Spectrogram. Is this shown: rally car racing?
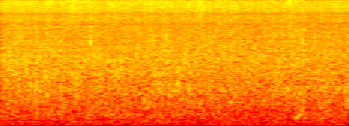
no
